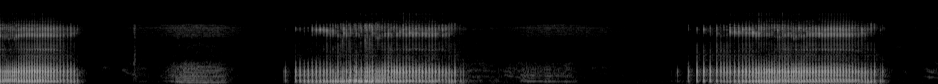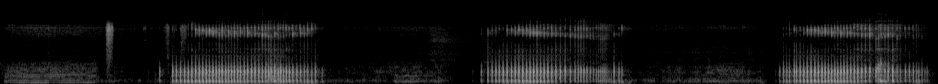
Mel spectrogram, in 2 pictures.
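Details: Loud, harsh snoring on each in-breath, about six in under twenty seconds, with quieter out-breaths, from a Sri Lankan person sleeping in a shared labour-camp room in Baniyas, Abu Dhabi, disturbing roommates; heavy snoring.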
